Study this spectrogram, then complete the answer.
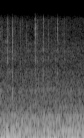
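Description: Quiet, continuous typing on a computer keyboard, a soft steady patter of keystrokes with no talking.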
